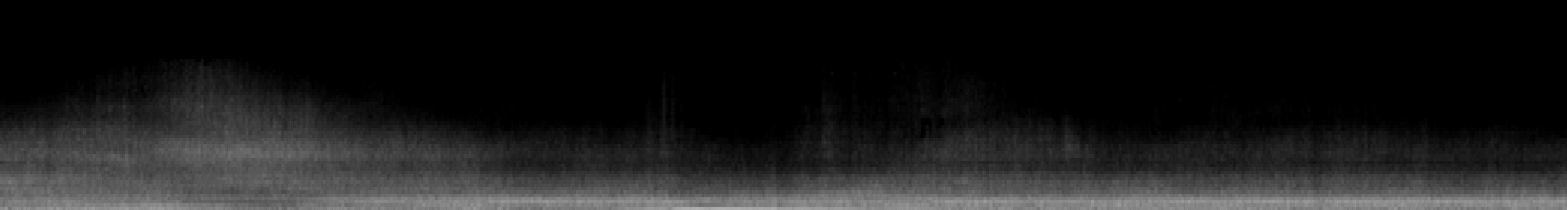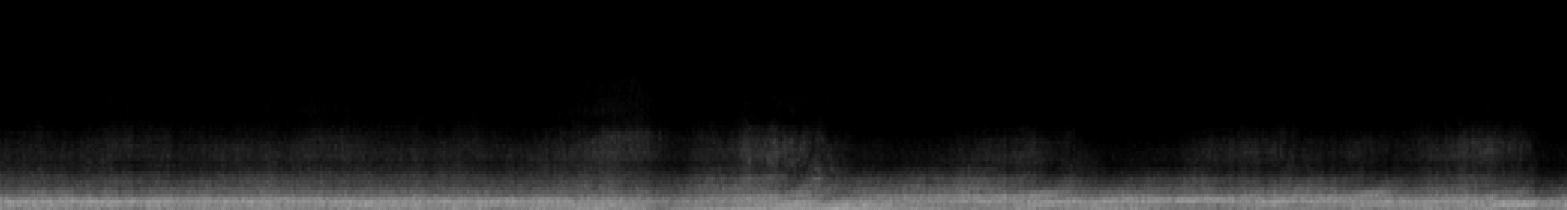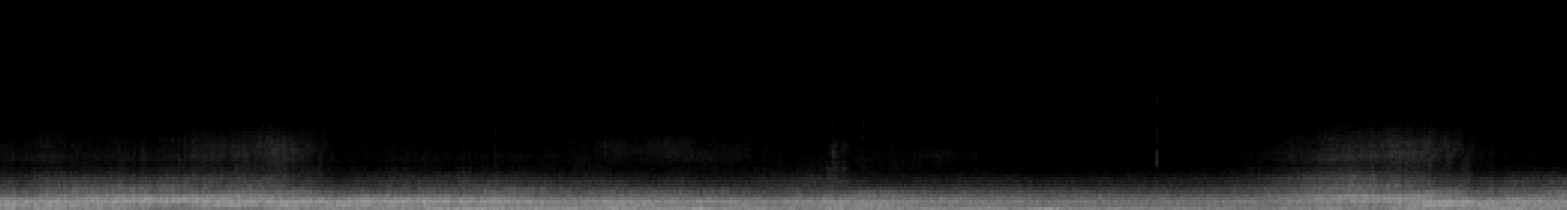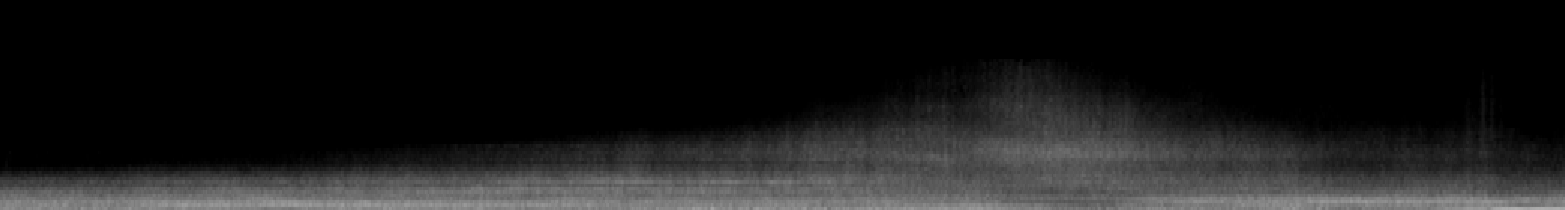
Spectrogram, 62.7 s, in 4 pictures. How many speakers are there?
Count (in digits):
0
